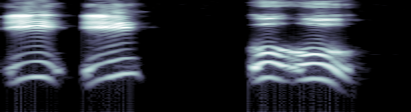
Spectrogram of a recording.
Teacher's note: इसमें मुख क्या होगा बंद रहेगा इसलिए क्या है बंद स्वर पर जीव सबसे ऊपर उठा है इससे ऊपर जीव अब नहीं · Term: उच्च स्वर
